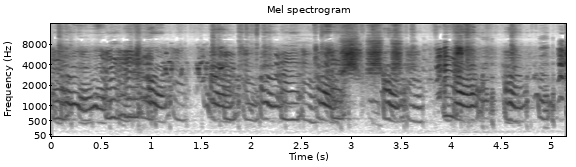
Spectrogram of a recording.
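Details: Grey francolin (teetar) calling in a hunting-call recording: harsh, strongly harmonic notes given in quick bursts of three to five, with short pauses between the bursts. The burst rhythm is uneven, and the notes sound slightly hollow, as if recorded indoors.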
